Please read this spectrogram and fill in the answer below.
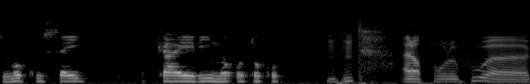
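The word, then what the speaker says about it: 木星帰りの男: Euh, D'ailleurs, oui, qui est traduit l'homme de Jupiter, mais qui n'est pas prononcé comme ça en VO, puisqu'il prononce Mokusei Kaeri no Otoko.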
